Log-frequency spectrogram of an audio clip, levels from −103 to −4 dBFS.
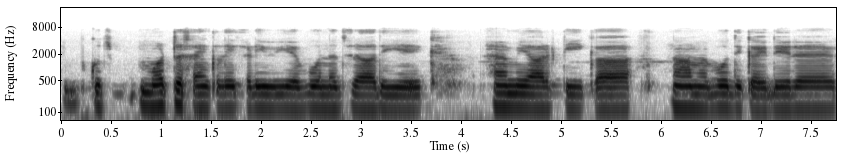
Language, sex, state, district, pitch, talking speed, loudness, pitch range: Hindi, male, Rajasthan, Bikaner, 125 Hz, 155 wpm, -16 LUFS, 120-130 Hz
